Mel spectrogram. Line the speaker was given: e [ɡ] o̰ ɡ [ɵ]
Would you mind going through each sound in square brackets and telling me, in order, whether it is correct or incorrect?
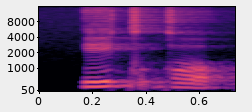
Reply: correct, incorrect

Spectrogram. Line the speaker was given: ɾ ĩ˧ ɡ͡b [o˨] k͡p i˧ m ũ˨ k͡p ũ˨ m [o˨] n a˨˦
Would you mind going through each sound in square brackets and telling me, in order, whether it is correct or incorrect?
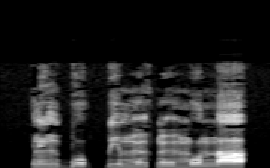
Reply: correct, correct

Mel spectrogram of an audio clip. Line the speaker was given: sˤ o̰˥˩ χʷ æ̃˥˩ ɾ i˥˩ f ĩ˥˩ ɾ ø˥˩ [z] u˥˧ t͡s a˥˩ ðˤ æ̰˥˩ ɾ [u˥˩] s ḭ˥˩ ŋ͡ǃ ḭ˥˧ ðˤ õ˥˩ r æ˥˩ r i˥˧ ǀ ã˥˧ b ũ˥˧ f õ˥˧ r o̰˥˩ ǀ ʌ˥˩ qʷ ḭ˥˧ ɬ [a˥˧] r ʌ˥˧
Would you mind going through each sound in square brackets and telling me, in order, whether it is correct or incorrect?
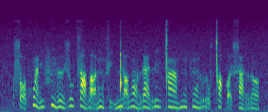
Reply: correct, incorrect, incorrect

